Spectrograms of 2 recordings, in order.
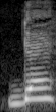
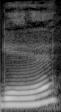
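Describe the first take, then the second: First: The syllable has a high tone. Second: The syllable has a rising tone. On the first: "Avec un ton haut" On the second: "Avec un ton montant"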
